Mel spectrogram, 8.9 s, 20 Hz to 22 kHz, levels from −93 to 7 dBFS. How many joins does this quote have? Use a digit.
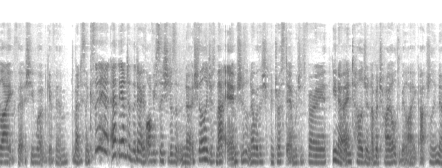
3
